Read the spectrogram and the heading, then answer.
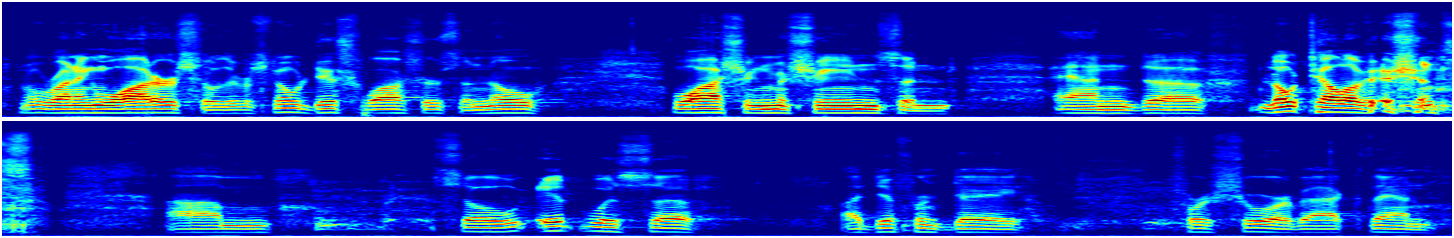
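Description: A man of sixty-nine from Canada delivering a funeral sermon at a lectern, reflective and halting, with personal reminiscence. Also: deep voice, fairly even intonation, clean tone. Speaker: funeral officiant, preacher. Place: indoors at a funeral home, at a wooden lectern. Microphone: lectern microphone.

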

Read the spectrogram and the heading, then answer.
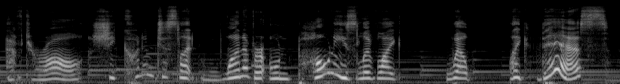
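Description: A woman playing a devout, protective pony mare who captains the guard, speaking with earnest, solemn care in an animated fan drama. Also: sits high, takes it slowly, soft background music, heavily acted. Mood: searching.

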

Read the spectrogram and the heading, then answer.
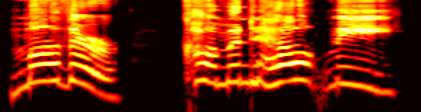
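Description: A woman's voice: very high-pitched, animated, takes it slowly, no echo, clean studio sound, pitched above the performer's own voice, full character voice. A woman voicing a plucky, earnest little boy in a children's storybook. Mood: panicked.

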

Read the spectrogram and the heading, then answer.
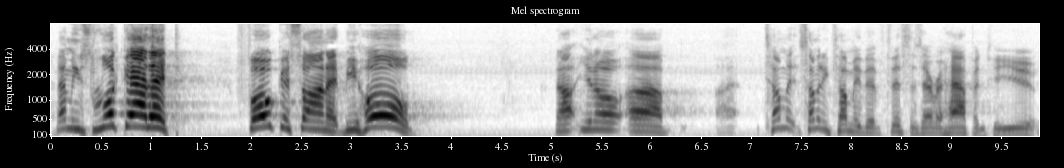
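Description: Older male preacher, bright voice, reverberant church. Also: high-pitched, animated, moderate pace. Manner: rambling, self-deprecating, swings from loud emphasis to quiet asides. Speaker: guest preacher. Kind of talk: storytelling sermon. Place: church sanctuary, large indoor room. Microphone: podium microphone, filmed from the pews.

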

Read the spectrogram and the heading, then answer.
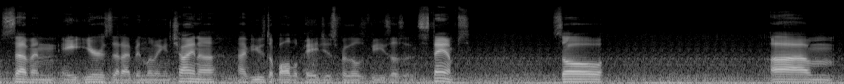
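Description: A man's voice: lowish voice, noisy background. An American man casually talking over his own truck-driving game footage. He rambles and corrects himself as he goes. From United States. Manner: chatty, rambling, self-correcting. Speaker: gaming video host.

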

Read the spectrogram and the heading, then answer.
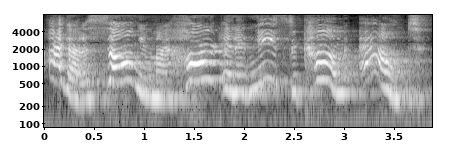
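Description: A woman voicing a spirited little cowgirl who loves singing, belting out country songs loudly. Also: very high-pitched, very animated, slow, pitched above the performer's own voice, exaggerated voice. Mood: exasperated. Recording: roomy echo.

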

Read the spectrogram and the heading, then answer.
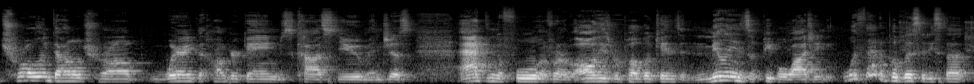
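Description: A young man co-hosting a casual chat, animated and slangy, laughing easily. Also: mid-range voice, normal speed. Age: young adult. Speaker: co-host. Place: small room indoors, seated side by side. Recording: roomy echo, mic at a distance.

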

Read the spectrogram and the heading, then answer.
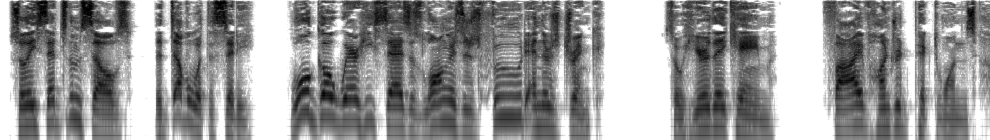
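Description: An actor playing a bitter, grim island native who tells an old horror tale in brooding, rhythmic, folksy phrases, in old-time radio drama style. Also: male voice, a little high, no room sound, studio quality.

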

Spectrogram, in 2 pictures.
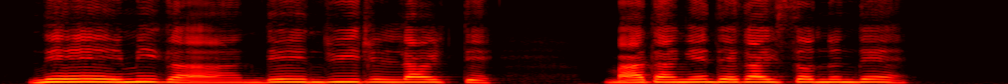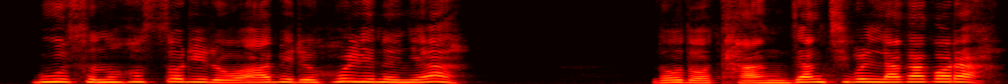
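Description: An irate old father from a folktale audiobook, acted out by a woman, pitched well up and pushed louder. He rants in wailing exclamations, bitterly scolding his grown sons. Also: close to an everyday voice. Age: older. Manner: ranting, lamenting exclamations. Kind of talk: storybook character voice.

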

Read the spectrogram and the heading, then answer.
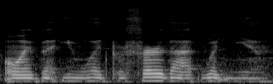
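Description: A woman's voice: deep voice, a little hiss or hum. A woman playing a smug, mysterious taunter in an audio drama, half-whispering in a menacing drawl.

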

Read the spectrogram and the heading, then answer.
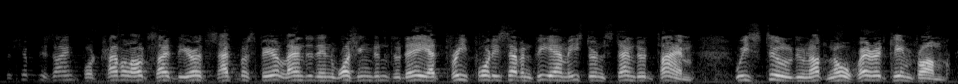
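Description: An actor playing a tense American radio reporter on the scene, clipped and formal, in a 1950s radio drama. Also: male voice, high-pitched, moderate pace. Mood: tense, reporting. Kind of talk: 1950s radio news acting. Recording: muffled 1950s radio broadcast.

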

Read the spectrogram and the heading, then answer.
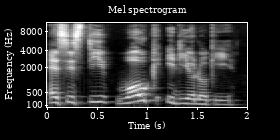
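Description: A man's voice: fairly high pitch, lively intonation, unhurried, dark tone. A man in his thirties co-hosting a podcast, giving opinions in an emphatic, rhetorical way. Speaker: podcast co-host. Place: small studio room, indoors. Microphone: studio microphone on boom arm.

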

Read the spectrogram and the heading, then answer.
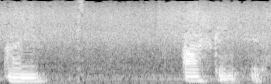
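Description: A man's voice: low voice, extremely slow, darkish tone. An actor playing an intense, insistent, probing man in an old radio drama. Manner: pressing, insistent. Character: intense, probing male guest with morbid curiosity. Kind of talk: old-time radio acting. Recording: dull, noisy old radio recording.

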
